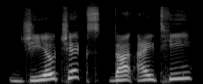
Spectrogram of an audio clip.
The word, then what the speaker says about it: GIOCHIX: This was through, I pronounce it geochix.it. It is GIOCHIX.it.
